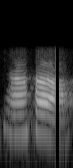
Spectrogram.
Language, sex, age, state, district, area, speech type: Odia, female, 45-60, Odisha, Sambalpur, rural, conversation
